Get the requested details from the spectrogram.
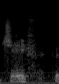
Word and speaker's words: Japheth: Noah had three sons, Ham, Shem, and Japheth, or Japheth, if you prefer.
